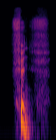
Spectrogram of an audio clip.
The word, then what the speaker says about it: fünf: Yes, for example, the number fünf. – Fünf. – Fünf. – That's five, yeah? – Genau. – And it's quite a short Ü.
